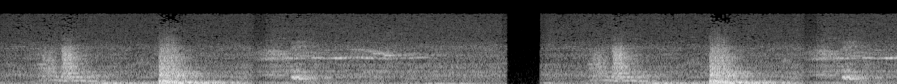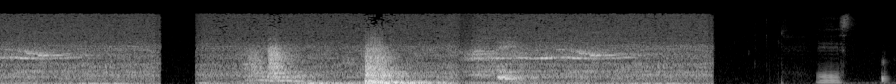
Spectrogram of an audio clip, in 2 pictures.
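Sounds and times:
static hiss of a psychophony recording: 0.0 - 17.9
door slamming shut: 0.4 - 4.1, 5.8 - 9.6, 11.4 - 14.6.

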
